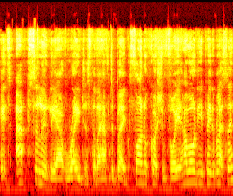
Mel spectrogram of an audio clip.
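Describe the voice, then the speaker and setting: Projecting a raised voice at a very fast pace, a man with a high pitch and lively intonation speaks over noticeable background noise. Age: 60s. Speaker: radio host. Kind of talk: radio interview.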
